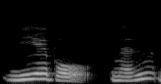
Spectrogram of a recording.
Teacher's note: 이, 에, 오 세 개가 아니라 모음은 에, 오 두 개밖에 없습니다. 즉, 에 앞에 나와 있는 이는 자음과 연결돼서 니, 연음인 것입니다.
